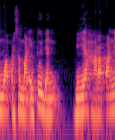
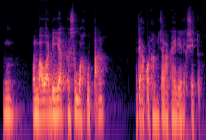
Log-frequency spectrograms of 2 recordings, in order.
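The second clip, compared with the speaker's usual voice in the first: scheming Cain; 3 semitones lower than usual. A narrator's reading. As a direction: mutter the plan darkly and low. Cain plots against brother. (Kain merencanakan kejahatan dengan suara rendah dan pelan)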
